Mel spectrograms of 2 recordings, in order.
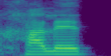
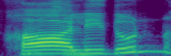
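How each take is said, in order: First: It has an 'e' vowel and no ending. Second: It has an 'i' vowel and ends in '-un'. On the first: "Bangla উচ্চারণে একটু ওই যে একার" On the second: "আরবি উচ্চারণ"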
